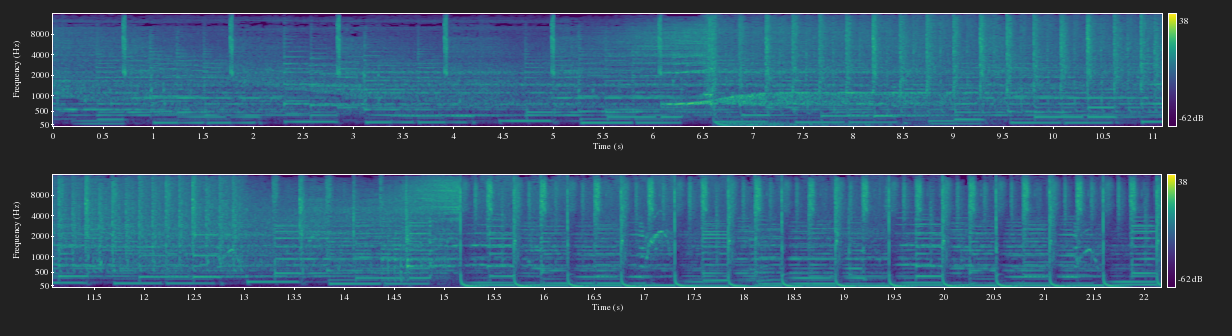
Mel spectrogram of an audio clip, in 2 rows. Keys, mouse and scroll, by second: 0.9 shift+s, 1.4 Tab, 2.1 shift+a, 2.7 Tab, 3.0 s, 6.6 i, 7.2 a, 7.4 middle click, 7.9 g, 8.3 middle click, 9.3 a, 17.2 Tab, 18.3 shift+a, 19.1 click, 19.5 Tab, 20.5 s, 21.1 Tab, 21.3 middle click, 21.4 g, 22.0 middle click.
